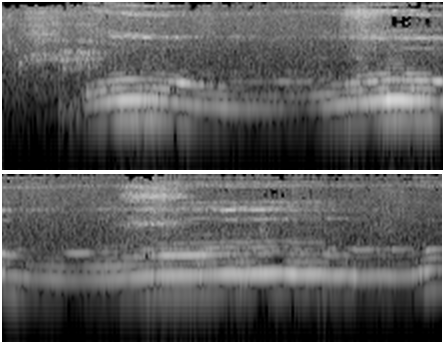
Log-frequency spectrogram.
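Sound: voice imitating wind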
